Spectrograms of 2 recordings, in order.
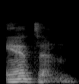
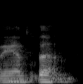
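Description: First: The middle consonant is a plain t sound. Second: The middle consonant is a th sound. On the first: The speaker calls it right. "it's Anton" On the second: The speaker calls it wrong. "not Anthon"

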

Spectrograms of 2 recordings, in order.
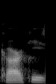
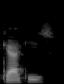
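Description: First: The r sounds are pronounced in a general accent. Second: The r sounds are dropped in a Boston accent. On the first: "instead of saying car keys" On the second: "If you want a Boston accent, you say"

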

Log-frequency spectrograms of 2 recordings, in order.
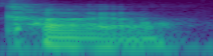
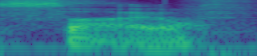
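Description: First: The name begins with a K sound. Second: The name begins with an S sound. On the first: "I refuse to pronounce it as Kyle" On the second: "I'll pronounce it as Sile"

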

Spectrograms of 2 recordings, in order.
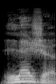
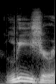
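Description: First: It is said in a British accent. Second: It is said in an American accent. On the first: "The British pronounce it leisure, leisure, que rima con pleasure" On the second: "And we say leisure, leisure in the United States"

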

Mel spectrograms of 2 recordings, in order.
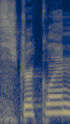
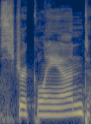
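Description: First: The last syllable is reduced, not a full 'land'. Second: The last syllable is a full 'land'. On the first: The speaker calls it right. "your last name is Strickland" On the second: The speaker calls it wrong. "not Strickland. How often do people say Strickland with L-A-N-D?"

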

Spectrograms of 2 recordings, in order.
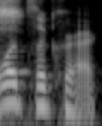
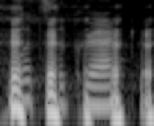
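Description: First: It is said casually in a cool Irish accent. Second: It is said stiffly, like an awkward older American.

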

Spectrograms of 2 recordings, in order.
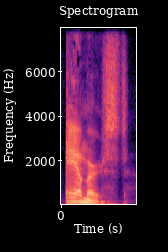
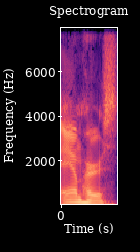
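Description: First: The H at the start is silent. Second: The H at the start is pronounced. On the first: The speaker calls it right. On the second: The speaker calls it wrong.

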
